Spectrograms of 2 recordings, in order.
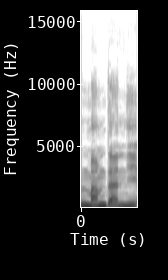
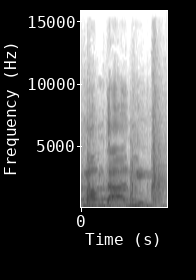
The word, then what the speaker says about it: Mamdani: le candidat social-démocrate Zoran Mamdani a remporté l'élection. The name is Mamdani. M-A-M-D-A-N-I. The name is Mamdani. M-A-M-D-A-N-I. You should learn how to say it.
